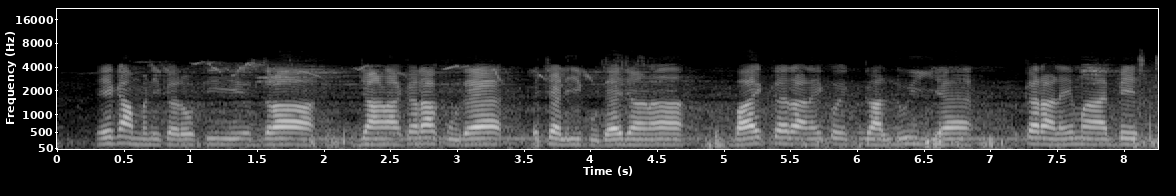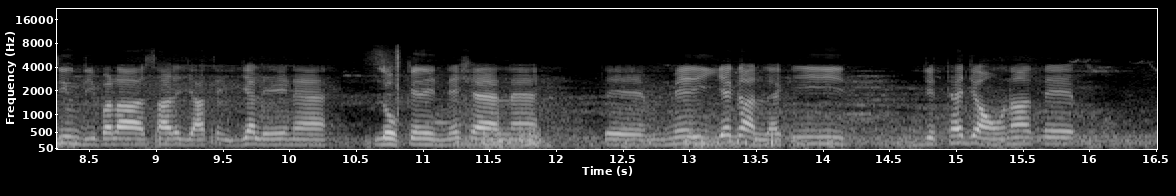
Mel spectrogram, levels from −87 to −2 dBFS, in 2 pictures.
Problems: constant background noise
